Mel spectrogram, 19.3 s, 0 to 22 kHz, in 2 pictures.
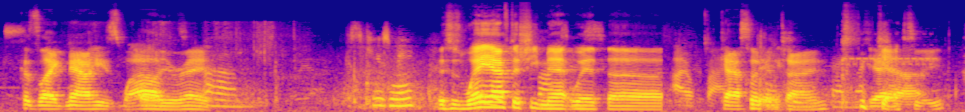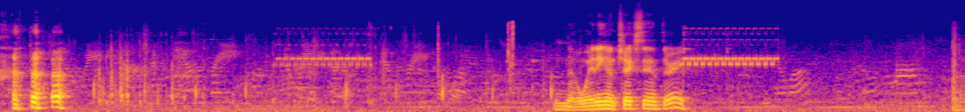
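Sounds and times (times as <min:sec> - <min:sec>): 
speech: 0:00.2 - 0:02.7, 0:03.7 - 0:10.4, 0:15.2 - 0:16.7
laughter: 0:00.3 - 0:02.2, 0:04.4 - 0:06.6, 0:07.2 - 0:10.4
old-fashioned telephone bell ringing: 0:12.4 - 0:13.4, 0:16.5 - 0:17.5.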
